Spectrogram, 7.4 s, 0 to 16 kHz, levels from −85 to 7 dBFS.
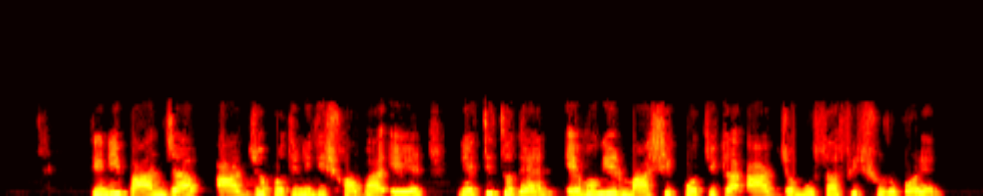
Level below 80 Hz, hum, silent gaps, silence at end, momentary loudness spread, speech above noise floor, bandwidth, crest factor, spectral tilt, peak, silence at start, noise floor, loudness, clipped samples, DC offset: -64 dBFS; none; none; 0.35 s; 6 LU; 45 dB; 7.8 kHz; 14 dB; -4 dB/octave; -2 dBFS; 0.7 s; -61 dBFS; -16 LUFS; under 0.1%; under 0.1%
